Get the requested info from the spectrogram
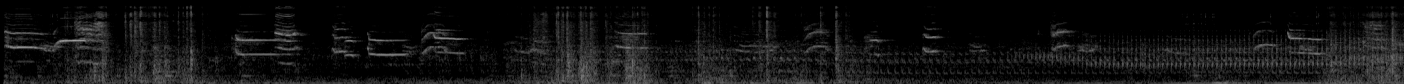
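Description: Male roller canaries scuffling in a cage: wings flapping, with many short chirping calls that slide up and down in pitch, thickest in the first half. In the last few seconds a lower, steady trill comes in underneath.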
